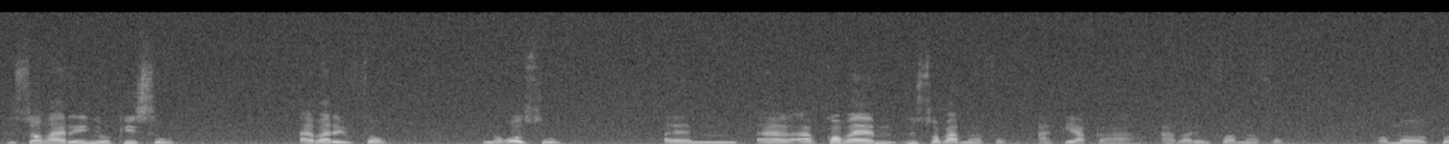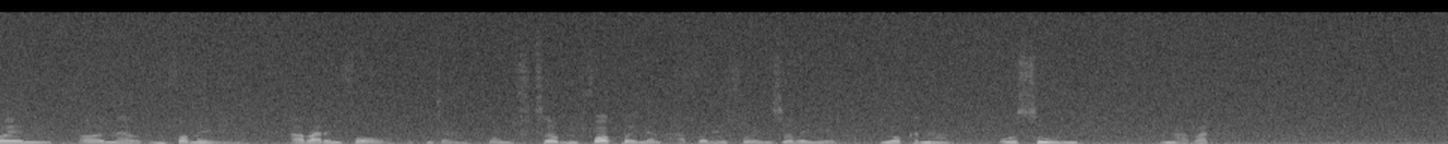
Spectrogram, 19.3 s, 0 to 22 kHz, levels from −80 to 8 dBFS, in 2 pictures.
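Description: No technical faults can be heard anywhere.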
